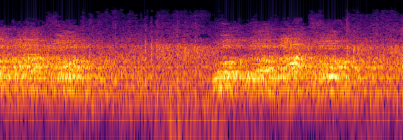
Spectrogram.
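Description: Wrestling crowd in a Nottingham arena roars and chants steadily, a dense wall of voices that swells again partway through as the noise builds.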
